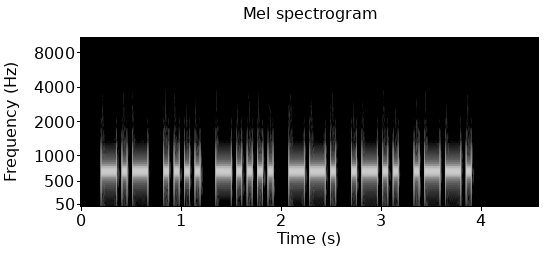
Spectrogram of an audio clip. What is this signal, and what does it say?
Morse code, heard as a keyed tone, about 23 wpm, 700 Hz. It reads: KH6GLP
